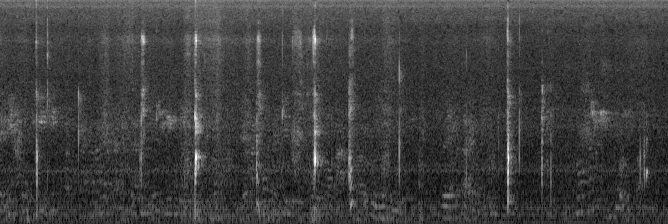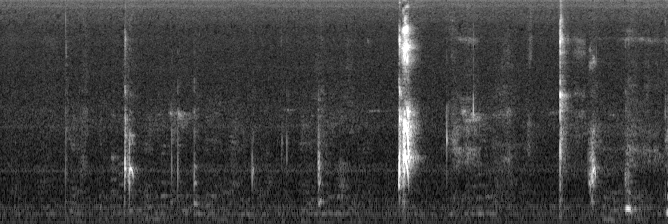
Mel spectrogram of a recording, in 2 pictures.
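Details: Infant's hiccups: small sharp catches and one louder catch in a quiet room, a common harmless event in babies.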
